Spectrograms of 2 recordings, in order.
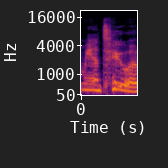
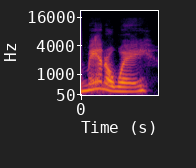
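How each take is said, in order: First: The name is said as spelled, Man-tu-a. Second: The name is said as Man-a-way. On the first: This is how the spelling reads. The speaker calls it wrong. "It looks like Mantua" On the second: This is how locals say it. The speaker calls it right. "pronounced Manaway"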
